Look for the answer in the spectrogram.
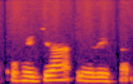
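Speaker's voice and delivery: usual speaking voice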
